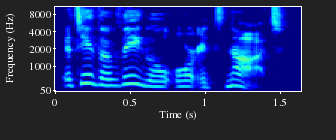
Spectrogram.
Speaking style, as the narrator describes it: Blaze said impatiently

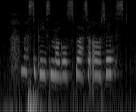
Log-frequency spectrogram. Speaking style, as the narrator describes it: Hermione murmurs around the rim of her cup, unsure what to make of this response

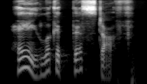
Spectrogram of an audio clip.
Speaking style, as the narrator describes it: exclaimed

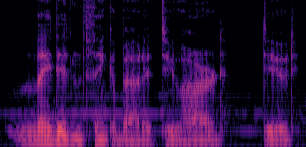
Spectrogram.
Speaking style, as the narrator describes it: Vera groaned

